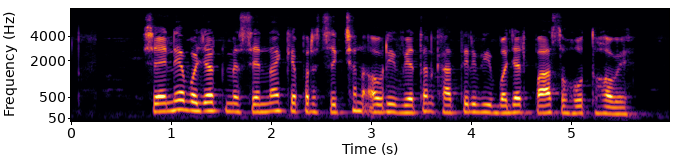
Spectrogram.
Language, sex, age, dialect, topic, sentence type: Bhojpuri, male, <18, Northern, banking, statement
